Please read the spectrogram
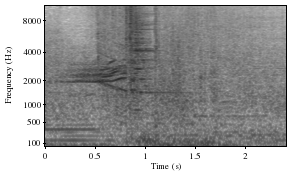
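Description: Tank-battle sound mix: booming impacts of a tank shell hitting a Sherman tank, with a brief falling metallic whine about half a second in, over film music.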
